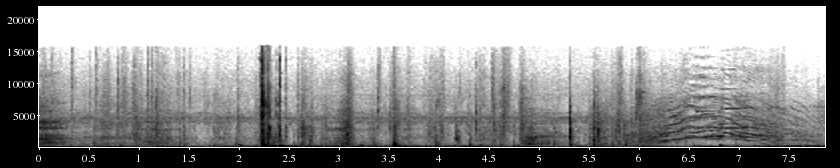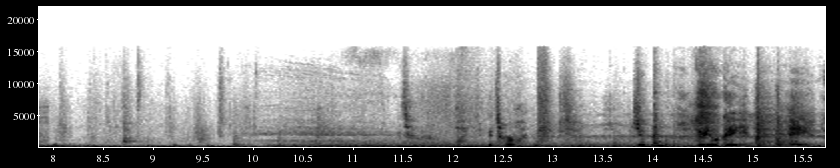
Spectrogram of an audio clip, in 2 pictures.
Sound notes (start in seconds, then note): 5.3 door squeaking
